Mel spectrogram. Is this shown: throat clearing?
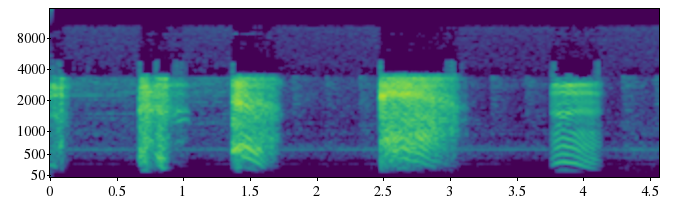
yes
